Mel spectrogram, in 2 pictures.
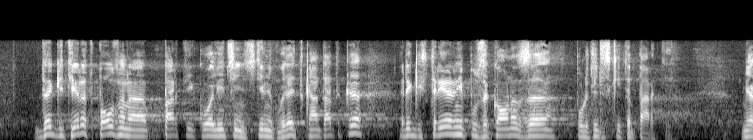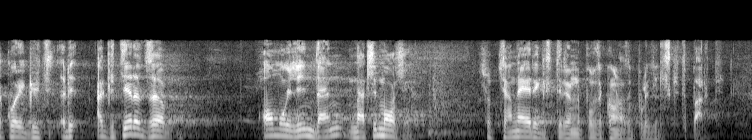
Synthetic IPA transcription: d̪ɐːɡit̪iɾət̪pɔlˠzənɐpaɾt̪iːkoɐlit̪sinit̪sʲɐt̪ivnikomit̪ɛt̪it̪ɐ̥kanɐt̪at̪ə̥kəɾɛɡʲist̪ɾiɾənipozɐkɔnəzɐpolit̪it͡ʃɛ̥skit̪ɛpa̰ɾt̪ḭː | mʲako | ɐɡit̪iɾət̪zɐ | ɔmoilind̪ɛnnat͡ʃimɔʒɛ̰ʃɔt̪ot̪ʲjanɛɛɾɛɡʲist̪ɾiɾənəpozɐkɔ̰nə̰zɐpolḭt̪ḭt͡ʃɛski̥t̪ɛ̥pa̰ɾt̪i̥ː

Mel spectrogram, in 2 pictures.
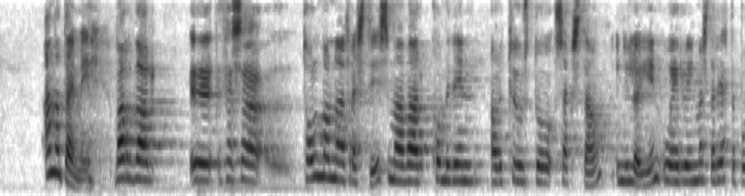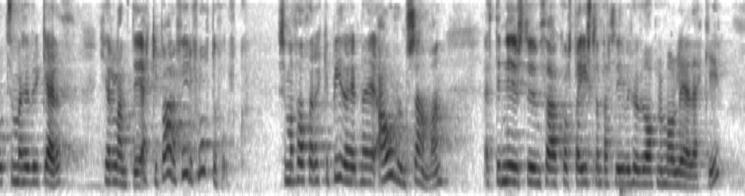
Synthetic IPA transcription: anːat̪aːjmɪvaɾðaɾ | θɛsːat̪ʰɔwlmaːwnaðafɾɛst̪ɪsɛmaðvaɾ̥kʰɔːmɪðɪnːawɾɪt̪ʰvʏːɣʏst̪ɔsɛkst̪awnɪnːilœːɥjɪnɔɣɛɾʏejnmɛst̪aɾrjɛht̪apowt̪sɛmaðhɛvʏɾicɛɾð | çɛːɾlant̪ɪɛhcɪpaːɾafɪɾɪ̥ɾflowht̪afo̰wl̥k | sɛmaðθawθaɾɛhcɪpiːɾahɛt̪naiʔaːwɾʏmsaːman | ɛft̪ɪɾnɪːðʏst̪ʏːðʏmθaðakʰɔr̥t̪aist̪lant̪aht̪lɪvɪɾ̥hœːvɪðɔhpnamaːwlɛaðɛhcɪ

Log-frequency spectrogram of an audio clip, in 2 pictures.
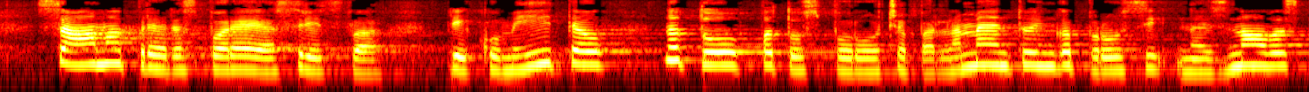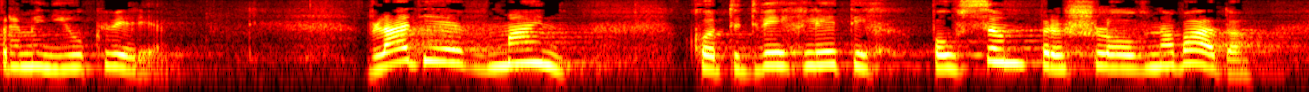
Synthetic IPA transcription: saːmapɾɛɾaspɔɾɛːjasɾeːt̪st̪ʋa | pɾeːkɔmɛjiːt̪ɛwnat̪oːpat̪oːspɔɾoːt͡ʃapaɾlamɛnt̪uinɡapɾoːsinajznɔːʋaspɾɛmɛnʲiukʋiːɾjɛ̰ | wlaːd̪ijɛwmajnkʰɔd̪ːʋeːxleːt̪ixpɔwsəmpɾɛʃlownaʋaːd̪ɔ

